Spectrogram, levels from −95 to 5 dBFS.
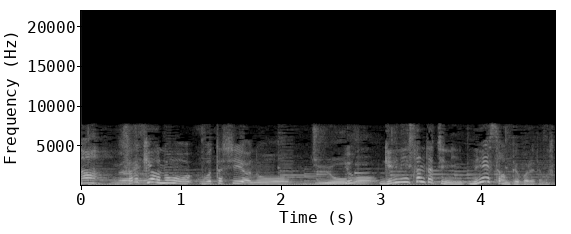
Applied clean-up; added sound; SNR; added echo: none; none; none; none.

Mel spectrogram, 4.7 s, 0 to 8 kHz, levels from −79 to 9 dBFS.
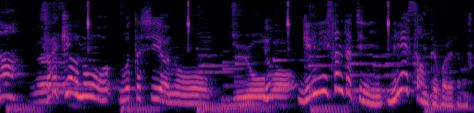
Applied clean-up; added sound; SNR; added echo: classical method log-MMSE.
